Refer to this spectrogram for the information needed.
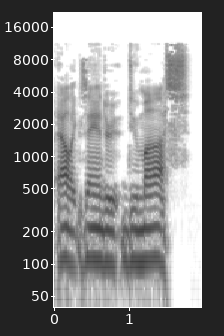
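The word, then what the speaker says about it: Alexandre Dumas: Uh, so I guess when I was a kid, I really liked, uh, Alexander Dumas. I pronounced that in English.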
